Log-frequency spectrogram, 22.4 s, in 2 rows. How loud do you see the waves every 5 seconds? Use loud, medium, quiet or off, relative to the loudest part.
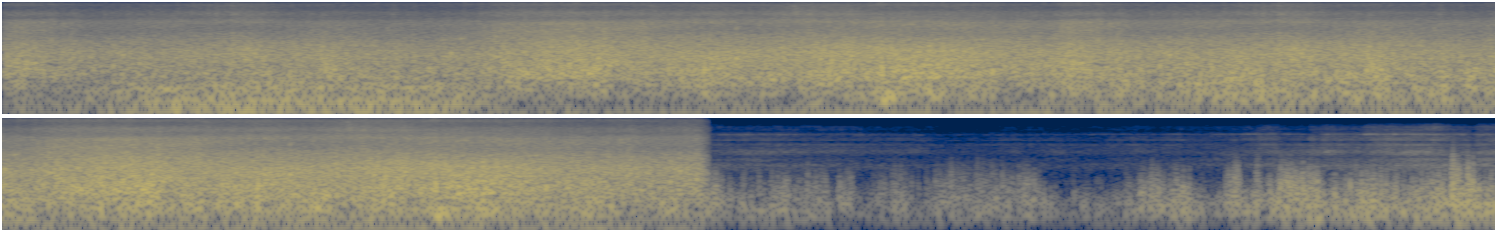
loud, loud, loud, loud, off.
